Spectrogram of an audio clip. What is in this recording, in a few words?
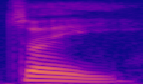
"zuei3", taiwanese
